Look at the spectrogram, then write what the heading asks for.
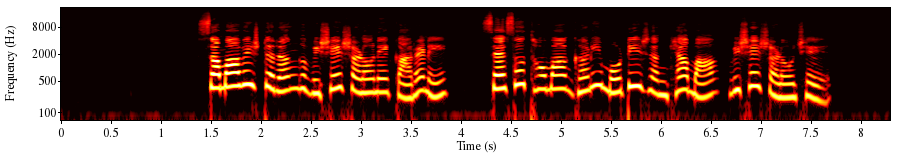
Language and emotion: Gujarati, neutral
